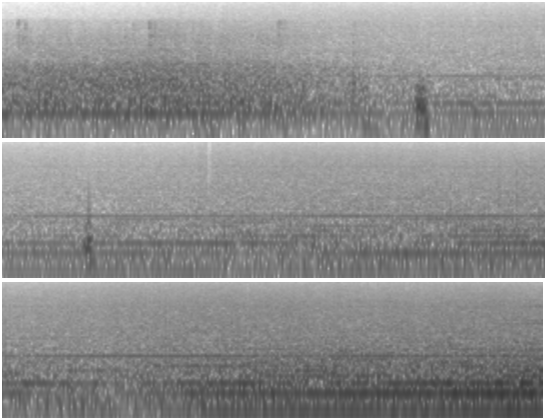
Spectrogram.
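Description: Steady hiss with a low hum from an old television broadcast recording, with no programme sound. It slowly grows louder toward the end, with two faint knocks a few seconds in.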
